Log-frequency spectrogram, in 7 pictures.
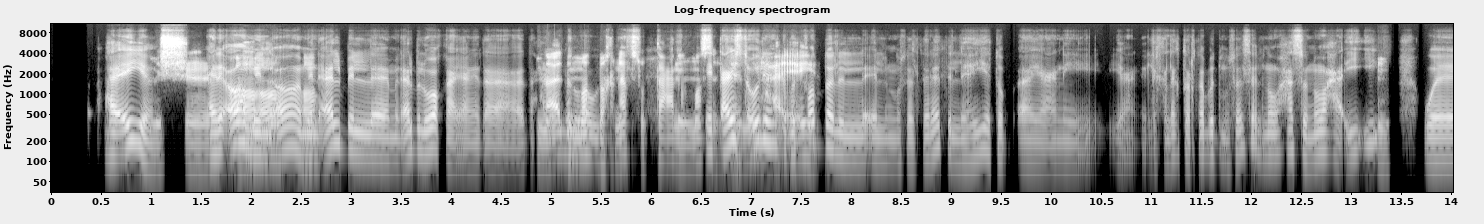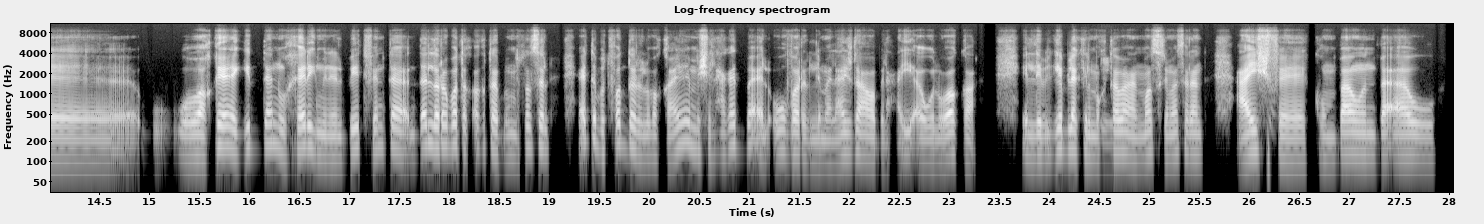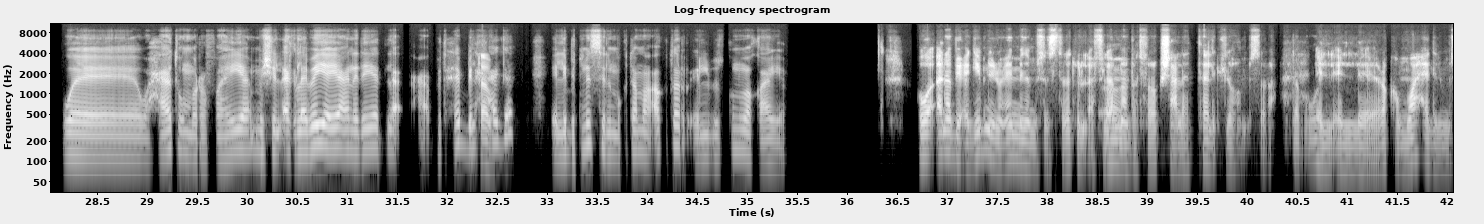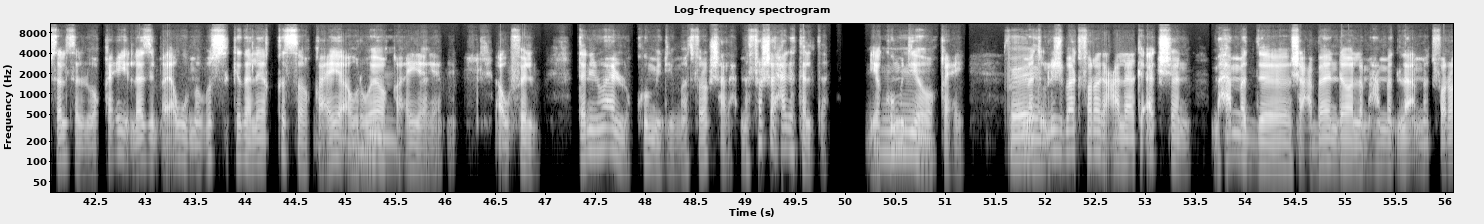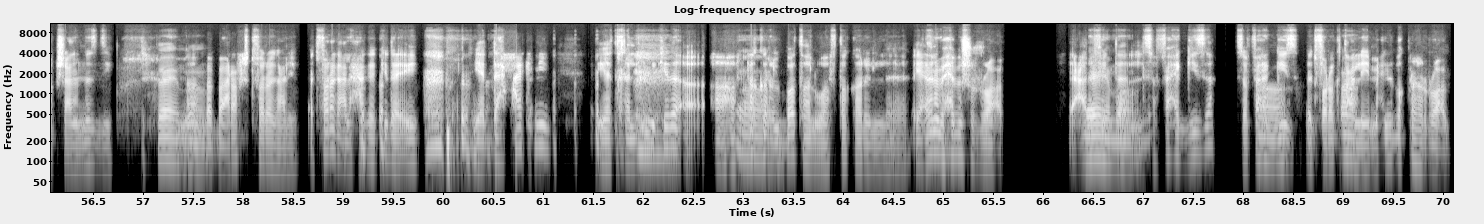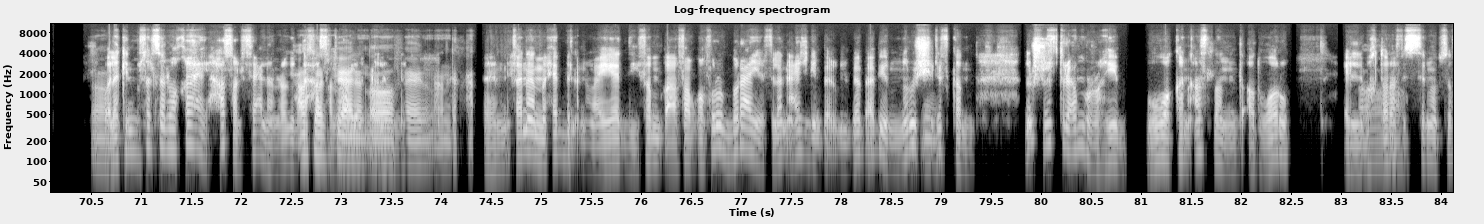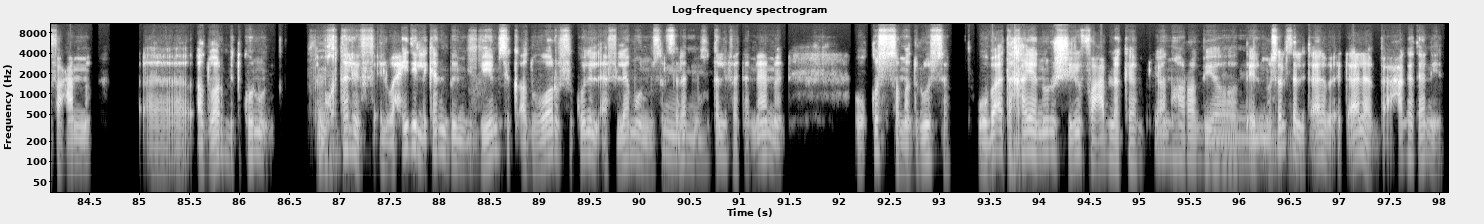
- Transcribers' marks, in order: in English: "الover"; in English: "compound"; tapping; in English: "action"; giggle
- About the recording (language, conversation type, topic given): Arabic, podcast, إيه المسلسل اللي ماقدرتش تفوّت ولا حلقة منه؟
